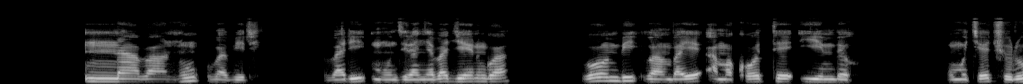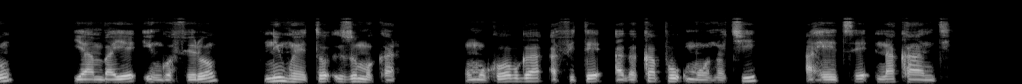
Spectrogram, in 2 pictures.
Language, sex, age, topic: Kinyarwanda, male, 25-35, health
